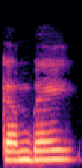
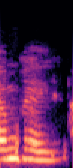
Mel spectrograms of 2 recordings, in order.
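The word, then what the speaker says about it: Gambay (干杯): Das heißt einfach Gambay und ich habe es mir für immer gemerkt. Stimmt das schon, ne? – Ja, perfekt. Ausgesprochen. Ja, Gambay.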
